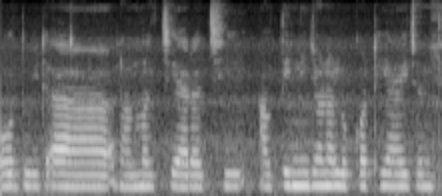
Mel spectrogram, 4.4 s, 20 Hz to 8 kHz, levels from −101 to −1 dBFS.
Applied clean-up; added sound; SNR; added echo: none; none; none; none.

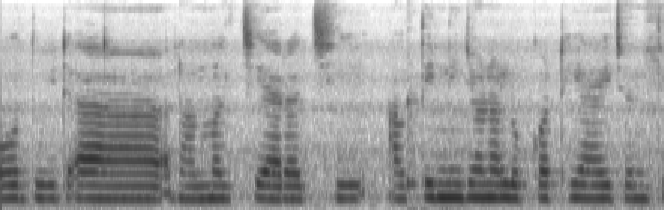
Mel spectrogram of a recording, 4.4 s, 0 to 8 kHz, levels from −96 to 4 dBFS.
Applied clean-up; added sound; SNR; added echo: none; Tap; 18 dB; none.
